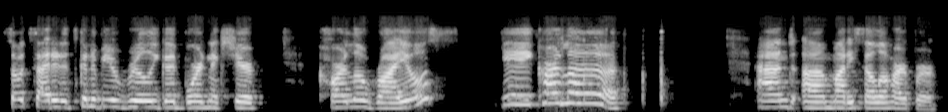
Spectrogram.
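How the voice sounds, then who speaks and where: A woman giving a committee report and reading out figures at a virtual meeting, in a cheerful, steady way. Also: medium pitch, dull audio.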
